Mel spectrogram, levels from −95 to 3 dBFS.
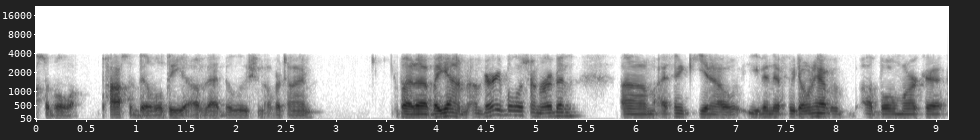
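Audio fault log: Throughout: AMR narrowband mobile codec. Speech is cut off above 3.8 kHz and sounds buzzy and synthetic from heavy coding, consistent with a low bitrate near 5.9 kbps.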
